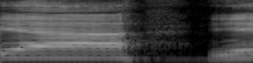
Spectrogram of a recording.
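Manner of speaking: ordinary talk, nothing marked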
